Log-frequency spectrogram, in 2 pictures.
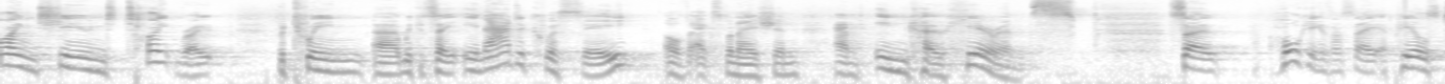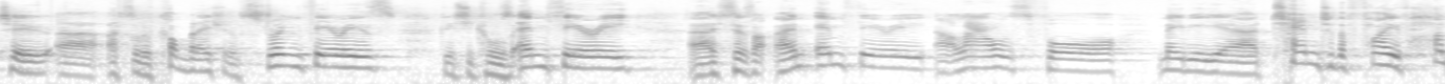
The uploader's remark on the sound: Lecture given on April 25th 2019 at Gimlekollen College, NLA University, Norway.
